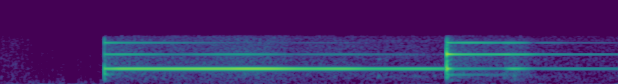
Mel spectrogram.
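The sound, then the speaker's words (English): A wine glass is pinged twice with a finger, each strike giving a clear, bright ringing tone that sustains and slowly fades. The sound is fairly loud, with no talking. “So I ping the glass with my finger, and I hear this note.”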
